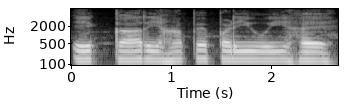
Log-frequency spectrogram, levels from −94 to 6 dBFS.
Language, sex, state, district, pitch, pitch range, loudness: Hindi, male, Uttar Pradesh, Lucknow, 135 Hz, 130-140 Hz, -15 LUFS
